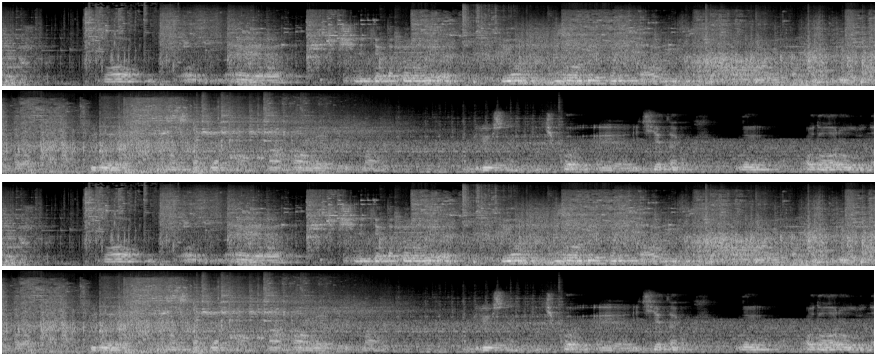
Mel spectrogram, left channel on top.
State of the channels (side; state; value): both; identical; correlation 1.00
